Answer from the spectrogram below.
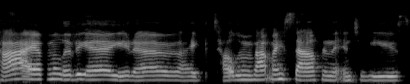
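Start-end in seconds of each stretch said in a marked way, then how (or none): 0.0-1.1 booming, big, full-out loud voice. Recalling following her mom's advice for interviews, in a big loud voice. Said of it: "big loud voice".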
